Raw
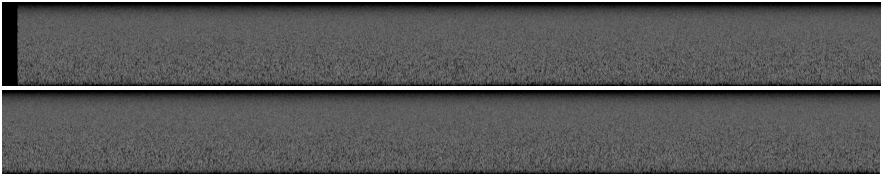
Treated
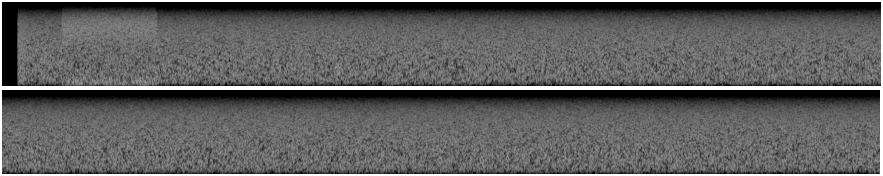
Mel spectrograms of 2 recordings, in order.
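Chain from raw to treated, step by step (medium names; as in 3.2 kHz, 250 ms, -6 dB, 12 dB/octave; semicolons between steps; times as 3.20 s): reverb removal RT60 0.77 s; 0.60–1.55 s: tone controls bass +14 dB, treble +9 dB; saturation -16.5 dBFS, distortion -21 dB; distance through air 62 m; trim +8.5 dB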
